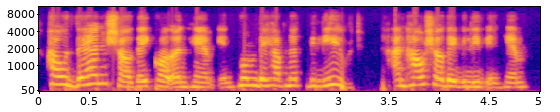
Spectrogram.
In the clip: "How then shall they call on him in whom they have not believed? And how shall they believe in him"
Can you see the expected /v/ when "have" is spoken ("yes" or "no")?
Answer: yes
